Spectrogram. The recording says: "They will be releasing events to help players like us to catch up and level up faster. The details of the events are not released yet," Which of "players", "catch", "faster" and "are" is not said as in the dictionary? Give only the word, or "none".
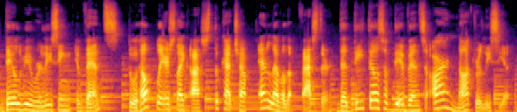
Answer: players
